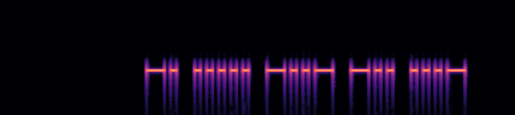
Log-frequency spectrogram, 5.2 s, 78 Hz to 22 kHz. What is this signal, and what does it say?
Morse code, heard as a keyed tone, about 20 wpm, 700 Hz. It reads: N5XDV
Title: USA Call Signs - 5 Characters - Repeated 2x - 20wpm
